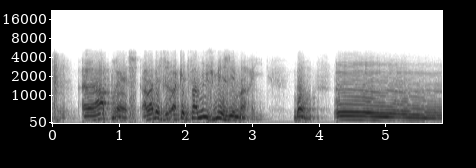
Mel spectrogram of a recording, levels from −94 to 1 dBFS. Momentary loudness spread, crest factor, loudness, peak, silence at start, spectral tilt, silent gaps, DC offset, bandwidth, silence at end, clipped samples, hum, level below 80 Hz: 10 LU; 10 dB; -20 LUFS; -10 dBFS; 0 s; -8 dB/octave; none; under 0.1%; 4.6 kHz; 0 s; under 0.1%; none; -46 dBFS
